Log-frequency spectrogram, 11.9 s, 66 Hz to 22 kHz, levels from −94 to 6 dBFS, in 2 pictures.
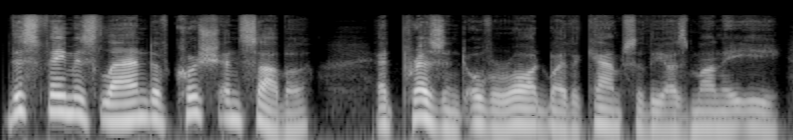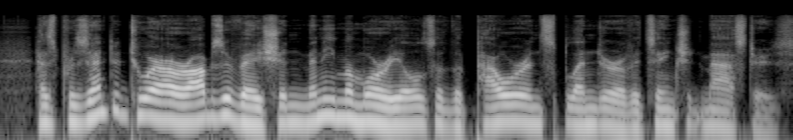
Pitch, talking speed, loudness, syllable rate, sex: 135 Hz, 160 wpm, -19 LUFS, 4.8 syllables/s, male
